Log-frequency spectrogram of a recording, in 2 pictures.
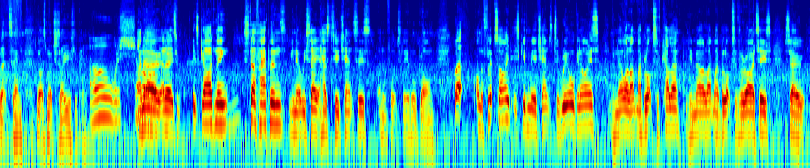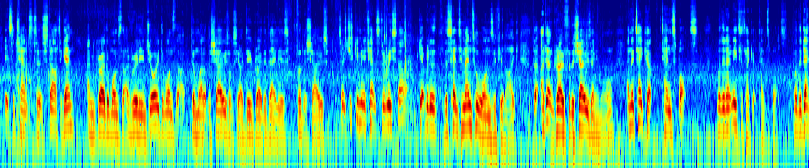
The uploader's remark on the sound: On a hot summer's evening. Record this episode of Growing Together in a private garden in Hampshire.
